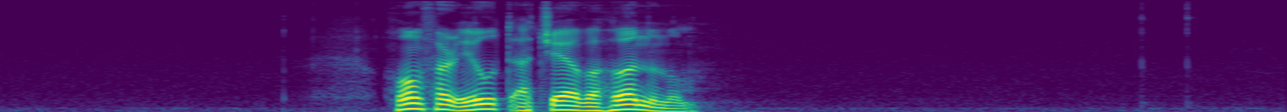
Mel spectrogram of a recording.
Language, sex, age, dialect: Faroese, male, 36-60, Norðuroyggjar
